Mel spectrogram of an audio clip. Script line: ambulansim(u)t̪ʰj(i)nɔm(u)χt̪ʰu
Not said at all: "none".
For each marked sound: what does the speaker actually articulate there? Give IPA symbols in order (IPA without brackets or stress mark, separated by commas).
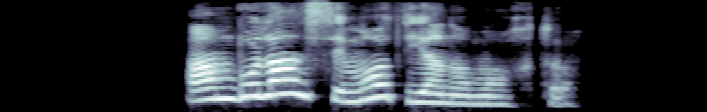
ɔ, a, ɔ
